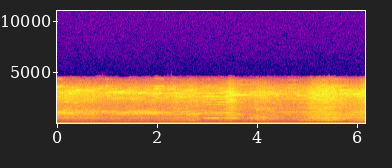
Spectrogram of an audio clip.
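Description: Shortwave AM broadcast from PBS Xizang on 6025 kHz heard through a communications receiver: steady static and hiss, with the station's programme audio weak and fading underneath. The signal swells a little louder near the end.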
